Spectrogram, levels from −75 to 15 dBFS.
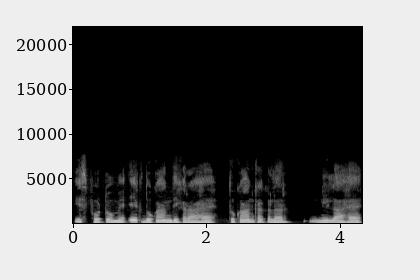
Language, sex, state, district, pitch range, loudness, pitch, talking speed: Hindi, male, Jharkhand, Garhwa, 150-170 Hz, -12 LUFS, 155 Hz, 180 wpm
